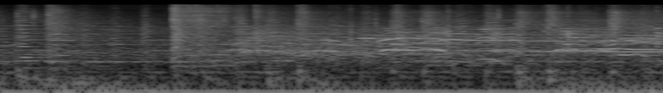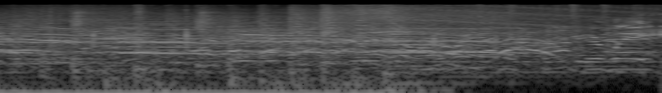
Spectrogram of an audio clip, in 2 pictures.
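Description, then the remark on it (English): A loud, dense crowd roars and cheers continuously at a wrestling melee held on a farm, with overlapping shouts and whoops rising from a constant babble of many voices, enveloping throughout. “Crowd busted open, and this right there behind us is the melee.”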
